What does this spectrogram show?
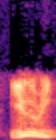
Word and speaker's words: Uri: I love Uri Geller, and it's pronounced Uri, and it makes me very uncomfortable saying Uri in the same way it makes me uncomfortable to say Moog and not Moog, but that's how they're pronounced.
